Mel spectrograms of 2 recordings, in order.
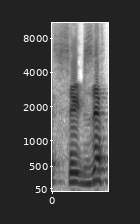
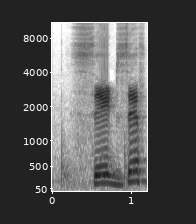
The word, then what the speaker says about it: Saytzeff: आप लोग को, उसको हम लोग कहते हैं सेडजेफ प्रोडक्ट। नाम याद रखना, सेडजेफ प्रोडक्ट।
